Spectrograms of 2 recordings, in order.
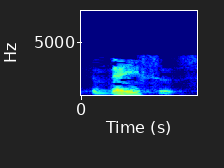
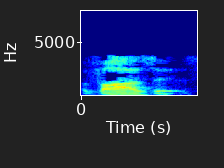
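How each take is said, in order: First: The word is said with the usual pronunciation. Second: The word is said with the El Paseo pronunciation.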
